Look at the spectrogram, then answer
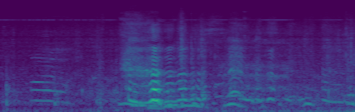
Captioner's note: girl chuckles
